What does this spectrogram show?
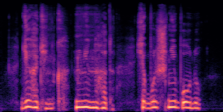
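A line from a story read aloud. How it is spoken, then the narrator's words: Frightened babbling. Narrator (Russian): залепетал он явно напуганным голосом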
